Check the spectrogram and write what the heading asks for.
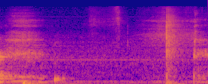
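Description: A pause between spoken sentences: faint room tone, with one short, sharp click near the end.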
